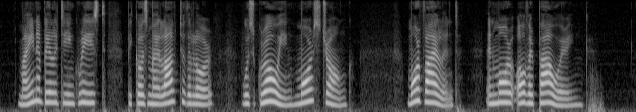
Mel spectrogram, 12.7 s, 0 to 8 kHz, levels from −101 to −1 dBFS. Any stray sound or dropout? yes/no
no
